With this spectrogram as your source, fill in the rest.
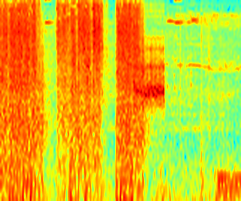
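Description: Gunshots blast loudly in quick succession.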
